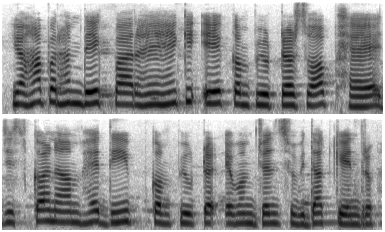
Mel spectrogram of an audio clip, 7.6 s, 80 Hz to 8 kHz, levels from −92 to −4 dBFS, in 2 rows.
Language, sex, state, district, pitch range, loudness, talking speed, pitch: Hindi, female, Uttar Pradesh, Jalaun, 215-270 Hz, -15 LUFS, 165 wpm, 240 Hz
